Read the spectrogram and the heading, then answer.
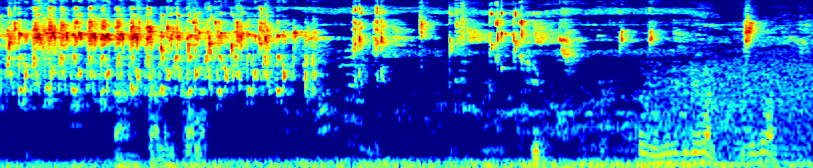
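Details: Sunbird in a song contest at about four in the afternoon, when the birds are settling to roost and reluctant to sing. It pours out very high, thin, rapid twittering and trills for about three seconds, then scattered sharp chips; a human voice murmurs near the end.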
